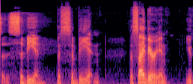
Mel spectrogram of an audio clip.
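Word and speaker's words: Sybian: The accent is on the second syllable. It's Sibian.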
